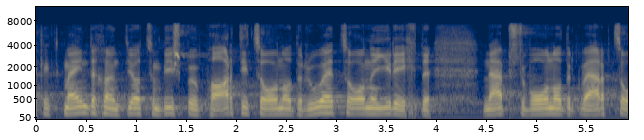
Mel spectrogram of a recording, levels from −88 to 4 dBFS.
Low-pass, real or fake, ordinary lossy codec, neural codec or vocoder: 7.2 kHz; real; none; none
